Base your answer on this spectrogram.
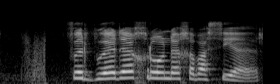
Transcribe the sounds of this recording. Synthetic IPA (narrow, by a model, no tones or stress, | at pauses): fərbuədəχrɔndəχəbɐsiər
